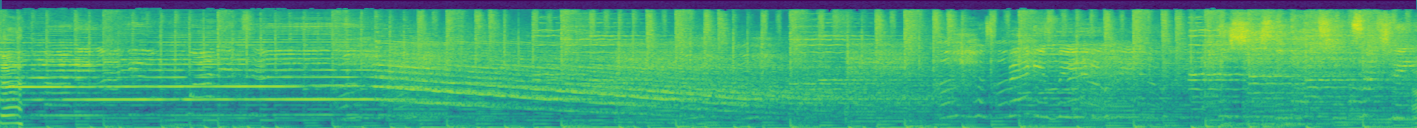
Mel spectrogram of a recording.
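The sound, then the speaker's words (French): A loud fire engine siren wails continuously, its pitch gliding up and down in long sweeps, dominant throughout with a steady low rumble underneath, while a dog barks. “Hein, on entendait des sirènes un petit peu partout, comme celle-ci, avec le toutou qui aboie.”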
